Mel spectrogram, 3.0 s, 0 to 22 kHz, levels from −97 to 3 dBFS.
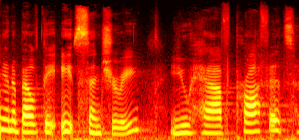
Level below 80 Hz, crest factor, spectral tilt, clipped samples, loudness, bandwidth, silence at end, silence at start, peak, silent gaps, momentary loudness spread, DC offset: -44 dBFS; 16 dB; -4 dB/octave; under 0.1%; -19 LUFS; 18.5 kHz; 0 s; 0 s; -2 dBFS; none; 8 LU; under 0.1%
